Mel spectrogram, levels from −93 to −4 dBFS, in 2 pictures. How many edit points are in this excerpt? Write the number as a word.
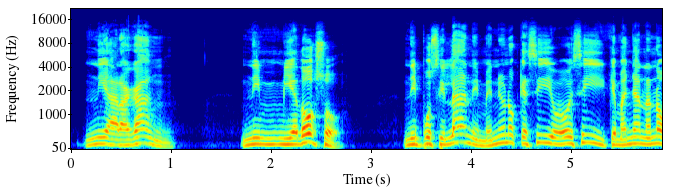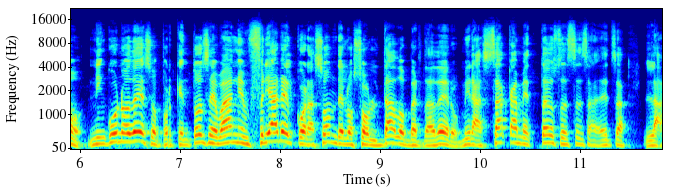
zero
